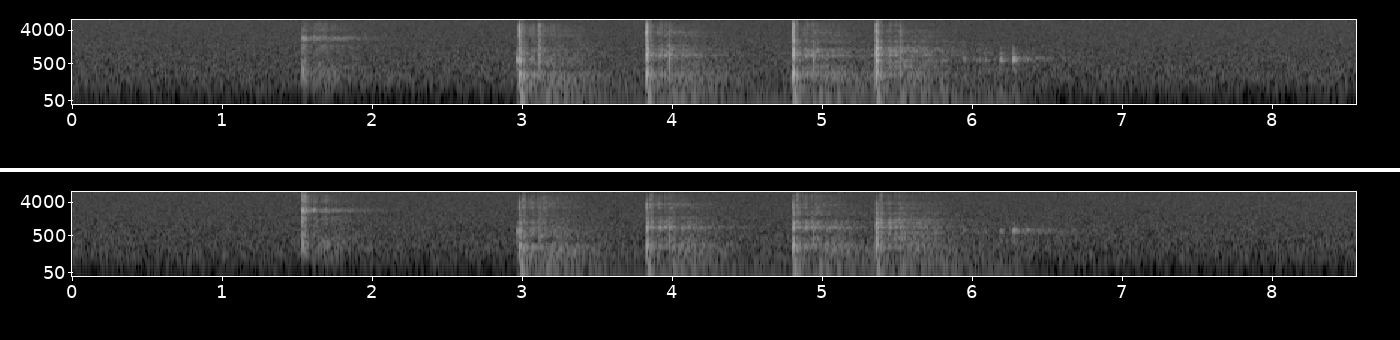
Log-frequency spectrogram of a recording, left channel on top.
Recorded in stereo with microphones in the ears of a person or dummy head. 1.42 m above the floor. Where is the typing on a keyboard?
65° left (ahead or behind), 1.6 m.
